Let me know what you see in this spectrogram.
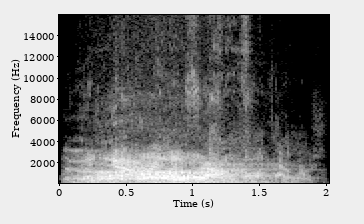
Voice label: orc uk murm

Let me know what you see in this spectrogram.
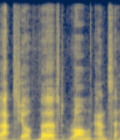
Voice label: chat

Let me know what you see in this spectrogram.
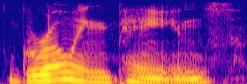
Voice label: people, kid

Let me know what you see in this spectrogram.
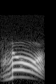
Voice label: cops, English; Driver

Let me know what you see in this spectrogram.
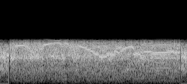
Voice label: Chatter

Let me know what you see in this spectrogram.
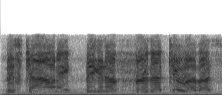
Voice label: threat

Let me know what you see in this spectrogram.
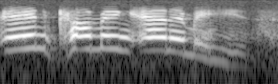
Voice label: female; Starsiege Tribes

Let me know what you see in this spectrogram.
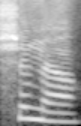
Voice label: "chemin", French; French Pronunciation 1.2

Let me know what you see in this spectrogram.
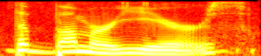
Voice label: people, kid

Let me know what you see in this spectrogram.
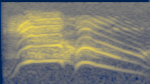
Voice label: male taunt; voices; Starsiege; Tribes

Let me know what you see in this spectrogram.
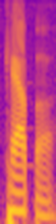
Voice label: Kappa, Greek

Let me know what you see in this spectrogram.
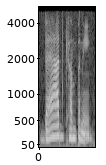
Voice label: people, kid

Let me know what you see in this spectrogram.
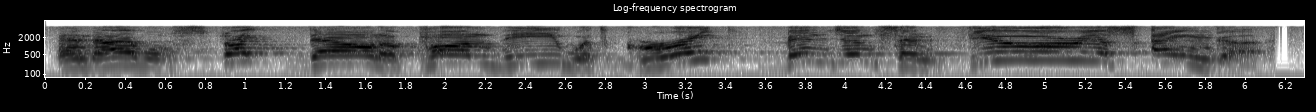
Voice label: cool speech

